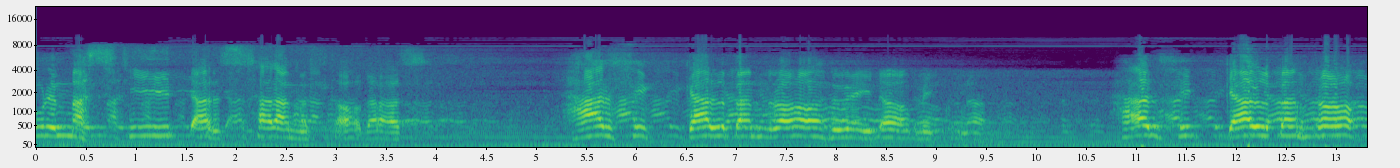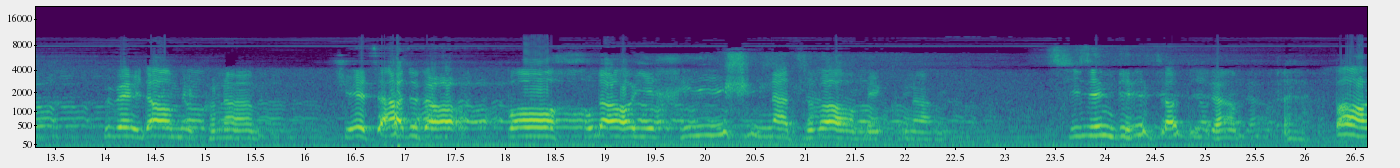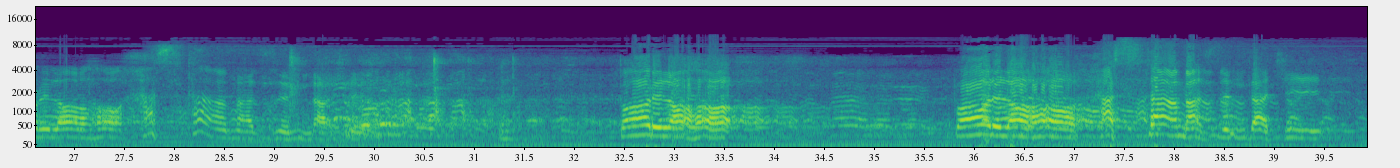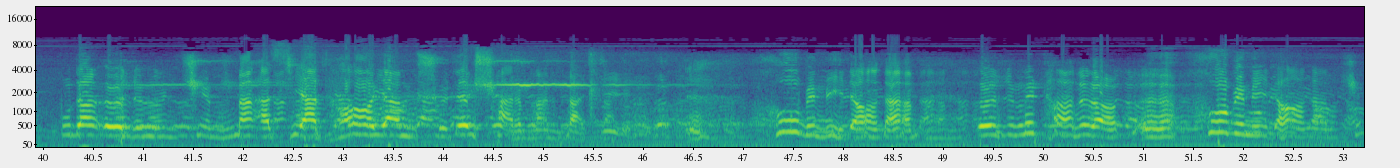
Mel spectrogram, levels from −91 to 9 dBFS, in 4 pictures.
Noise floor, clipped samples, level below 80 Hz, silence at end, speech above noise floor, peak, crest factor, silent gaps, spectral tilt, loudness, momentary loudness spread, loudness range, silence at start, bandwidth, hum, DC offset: -33 dBFS; 0.6%; -36 dBFS; 0 s; 22 dB; 0 dBFS; 12 dB; none; -4 dB/octave; -11 LUFS; 18 LU; 8 LU; 0 s; 10.5 kHz; 50 Hz at -40 dBFS; under 0.1%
